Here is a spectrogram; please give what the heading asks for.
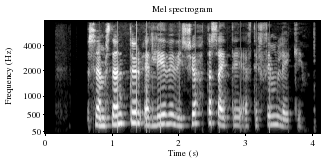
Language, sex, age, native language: Icelandic, female, 40-49, Icelandic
